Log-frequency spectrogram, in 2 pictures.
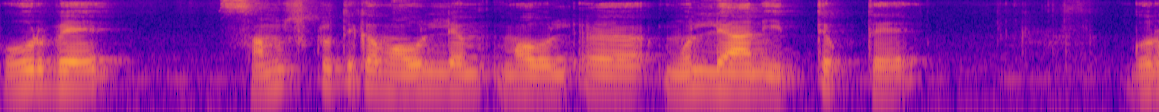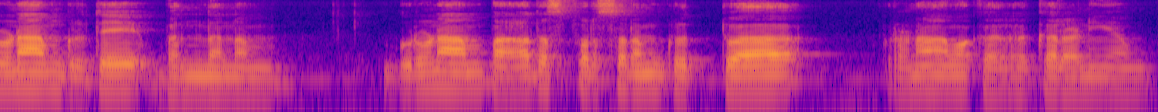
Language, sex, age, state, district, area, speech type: Sanskrit, male, 18-30, Odisha, Jagatsinghpur, urban, spontaneous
